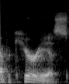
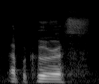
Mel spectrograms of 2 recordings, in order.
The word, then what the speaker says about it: Epicurus: his name epicurus or I always want to say Epicurious but it's just us at the end I don't know how to pronounce EP epicurus epicurus it feels weird saying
